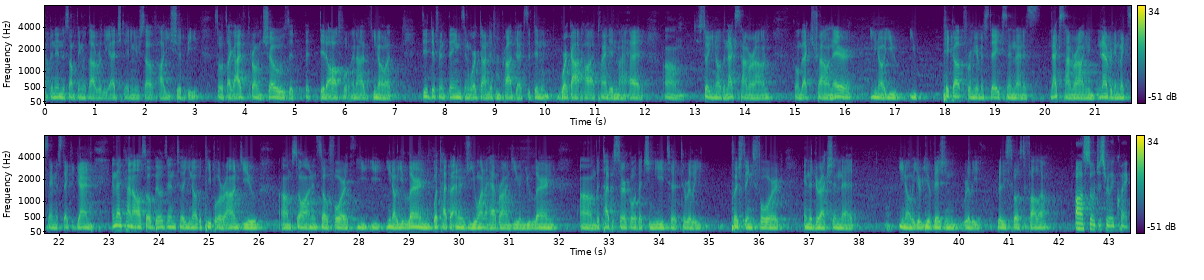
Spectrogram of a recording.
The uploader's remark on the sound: In a live panel recorded at Chicago Athletic Association Hotel, four of Chicago's premier creatives share their strategies for creating content that connects.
